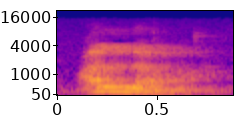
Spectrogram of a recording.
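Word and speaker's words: عَلَّمَ: So this will become allama. Middle letter twice, shadda.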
